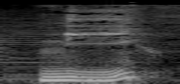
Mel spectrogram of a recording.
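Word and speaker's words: knee: Ни. – Да, и тоже пишется таким же странным образом, с кей впереди, который не считается.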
